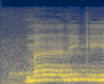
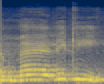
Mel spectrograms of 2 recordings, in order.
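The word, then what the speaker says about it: Māliki: rohim hanya juga diperjelas Maliki yaumiddin bacanya Maliki Kaf kasrah bukan Malik yaumiddin bacanya Maliki yaumiddin bukan Malik kalau Malik itu sukunnya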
